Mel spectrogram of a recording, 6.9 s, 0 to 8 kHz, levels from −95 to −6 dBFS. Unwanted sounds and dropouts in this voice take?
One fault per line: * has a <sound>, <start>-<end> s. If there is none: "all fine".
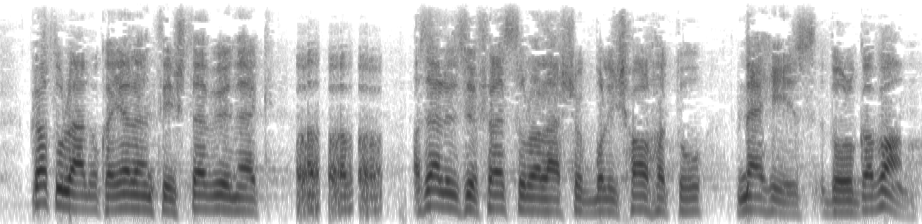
* has a laugh, 2.2-2.9 s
